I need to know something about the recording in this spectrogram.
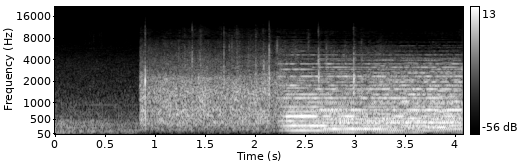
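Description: Guests break into applause suddenly about a second in. About a second and a half later the church's pipe organ comes in loudly with sustained chords over the clapping.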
